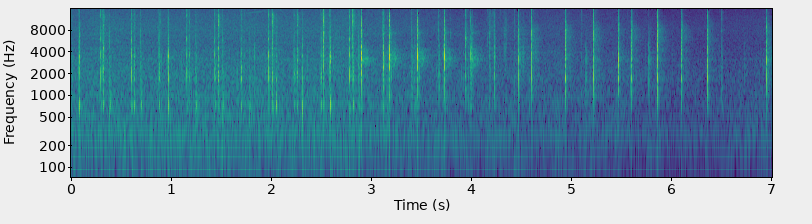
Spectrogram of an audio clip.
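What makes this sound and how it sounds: Fingertips rapidly tap the face buttons of a black hollow plastic gamepad held in the hands. About 32 sharp, bright plastic clicks land in a quick, uneven rhythm, each dying away almost instantly over a faint steady hiss.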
